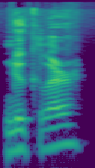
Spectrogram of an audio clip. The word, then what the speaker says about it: nuclear: Like you're supposed to kind of like mumble through the U, nuclear. Is that like how it's said?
